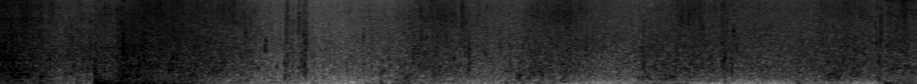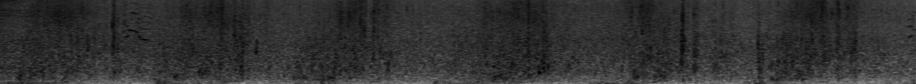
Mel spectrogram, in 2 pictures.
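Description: Oars splash rhythmically in water as a boat is rowed.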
